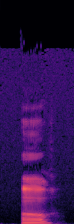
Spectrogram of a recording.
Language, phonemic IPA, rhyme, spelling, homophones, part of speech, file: French, /ɔʁ/, -ɔʁ, or, hors / ore / ores / ors, noun / adverb / conjunction, Fr-or.ogg
- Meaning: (noun) 1. gold 2. or (yellow in heraldry); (adverb) now, presently; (conjunction) yet, however, now, that said, as it happens (introduces the second term in a syllogism)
